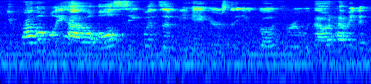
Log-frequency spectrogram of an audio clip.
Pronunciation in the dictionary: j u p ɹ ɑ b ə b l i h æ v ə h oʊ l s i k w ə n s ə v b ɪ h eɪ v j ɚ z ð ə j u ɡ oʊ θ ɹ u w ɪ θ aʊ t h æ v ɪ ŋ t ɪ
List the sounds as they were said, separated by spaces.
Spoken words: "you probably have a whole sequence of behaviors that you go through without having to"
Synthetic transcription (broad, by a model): j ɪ p ɹ ɑ b ə b l i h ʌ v ə h oʊ l s i k w ə n s ə v b ɪ h eɪ v j ɚ z ð ə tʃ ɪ ɡ oʊ θ ɹ u w ɪ θ aʊ t h æ v ɪ ŋ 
